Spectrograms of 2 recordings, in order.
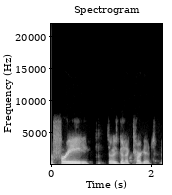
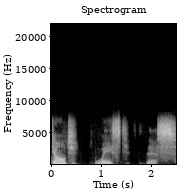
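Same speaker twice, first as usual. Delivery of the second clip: voice gone somewhat feeble and a little weaker; 4 semitones lower, 3 dB quieter than usual. Game master voicing a character who looks at the players, in a weaker voice. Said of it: "in a little bit of a weaker voice".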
